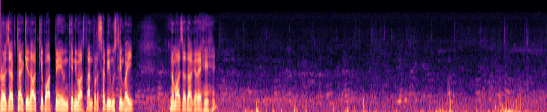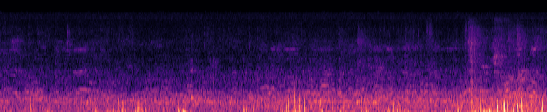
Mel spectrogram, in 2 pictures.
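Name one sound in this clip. A crowd of people shuffles and rustles quietly.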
